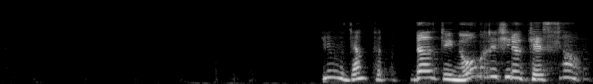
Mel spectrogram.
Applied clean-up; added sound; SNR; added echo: neural mask model DeepFilterNet 3.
